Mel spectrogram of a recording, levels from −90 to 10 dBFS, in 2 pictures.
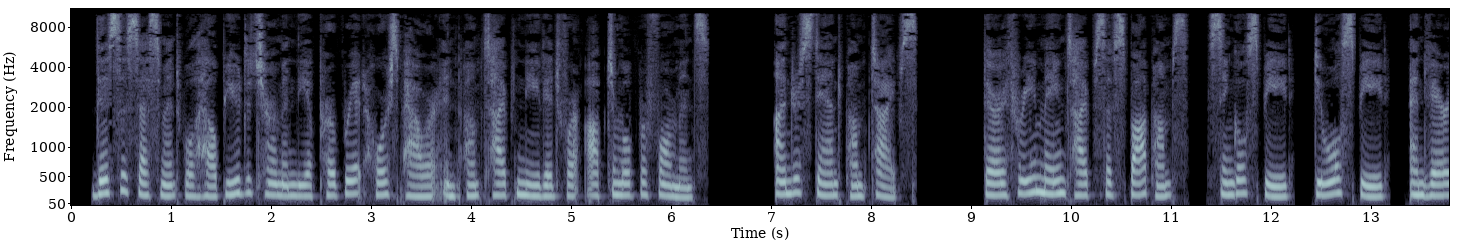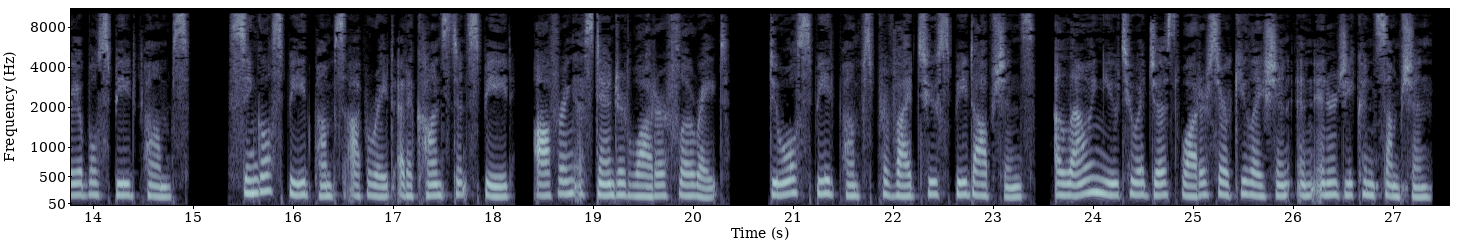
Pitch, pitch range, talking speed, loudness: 190 Hz, 180-205 Hz, 140 wpm, -23 LUFS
